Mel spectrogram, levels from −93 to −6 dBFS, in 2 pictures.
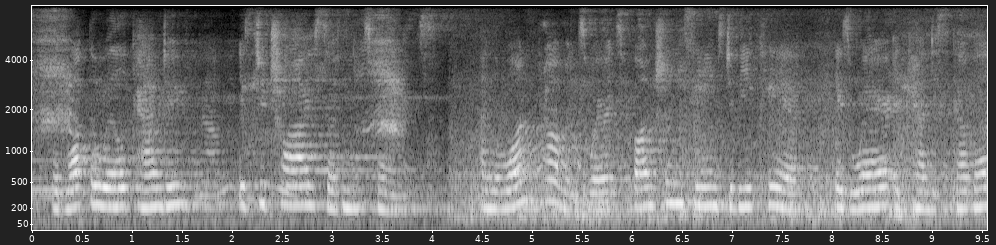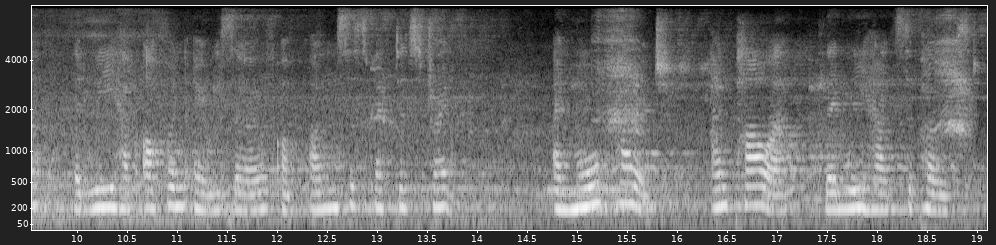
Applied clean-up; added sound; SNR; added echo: none; Subway, metro, underground; 10 dB; reverberation time 2.3 s.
